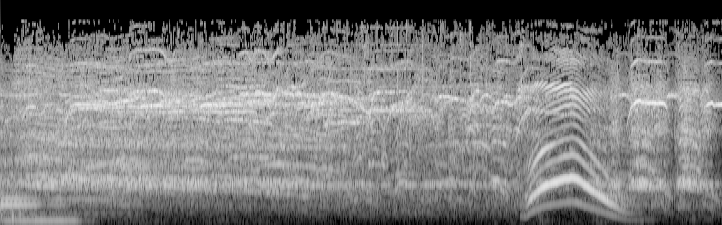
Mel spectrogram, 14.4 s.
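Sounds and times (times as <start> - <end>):
audience applause: 0.1 - 14.4.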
